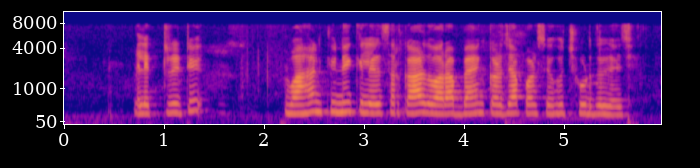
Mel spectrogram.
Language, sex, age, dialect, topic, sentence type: Magahi, female, 31-35, Western, banking, statement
